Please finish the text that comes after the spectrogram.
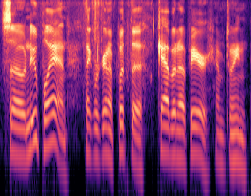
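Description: A man's voice: on the high side, lively intonation, moderate pace. A man in his thirties casually narrating a vlog outdoors in a forest, talking in a laid-back, folksy, rambling way into a handheld camera. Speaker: vlogger. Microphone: handheld action camera.

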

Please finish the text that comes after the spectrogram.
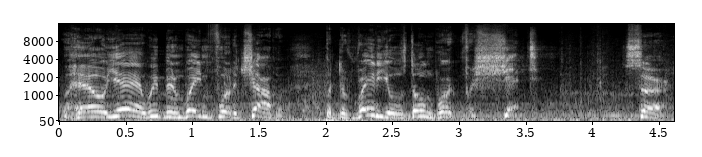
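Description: A man's voice: high-pitched, expressive, normal speed, over music. A man playing a big, boisterous, cocky soldier in a video game, exuberant and slangy. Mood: frank, eager. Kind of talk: video game cutscene acting.

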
